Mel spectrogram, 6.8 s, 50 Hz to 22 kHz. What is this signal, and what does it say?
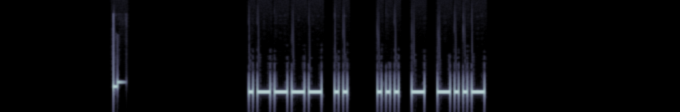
Morse code, heard as a keyed tone, about 28 wpm, 700 Hz. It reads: 1I STX
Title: Winter Field Day Exchanges 28wpm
